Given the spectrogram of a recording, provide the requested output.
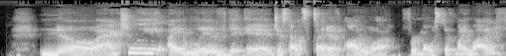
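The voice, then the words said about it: Subtle French-Canadian accent. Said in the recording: “what's that funky accent all about ... It's so subtle ... I'm actually French-Canadian, originally from Quebec ... that's my self-taught English accent”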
